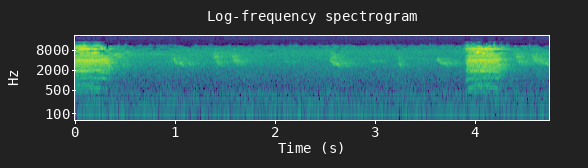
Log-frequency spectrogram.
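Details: Red squirrel giving a strange squeak: a short, harsh, broadband squeal at the very start and a second matching burst about four seconds later, with faint high bird chirps in the quiet gap between.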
